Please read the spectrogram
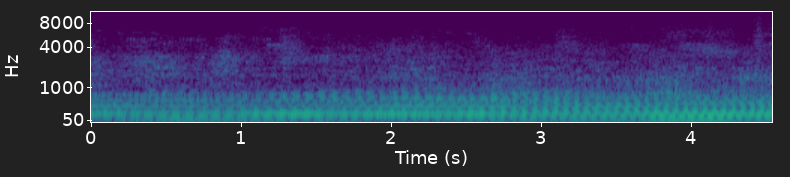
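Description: Propeller airplane passing over: a steady engine drone that slowly grows louder.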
